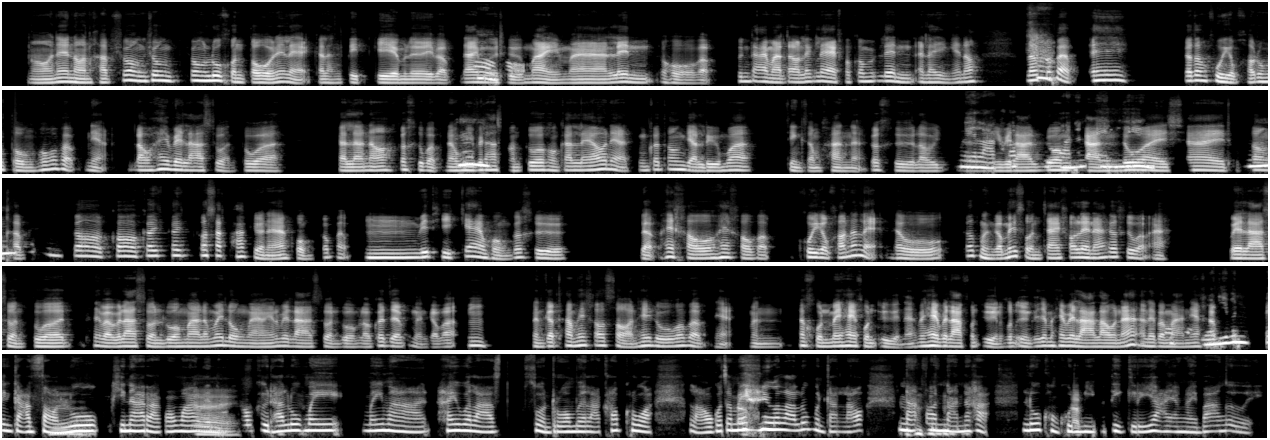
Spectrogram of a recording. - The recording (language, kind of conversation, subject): Thai, podcast, มีพิธีกรรมแบบไหนในครอบครัวที่ทำแล้วรู้สึกอบอุ่นมากขึ้นเรื่อย ๆ บ้าง?
- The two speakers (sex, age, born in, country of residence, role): female, 20-24, Thailand, Thailand, host; male, 25-29, Thailand, Thailand, guest
- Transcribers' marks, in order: tapping; chuckle; other background noise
